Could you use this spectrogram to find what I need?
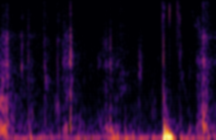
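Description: Biting and chewing raw green bell pepper: one crisp, sharp crunch stands out amid soft, faint chewing noises, with no talk over it.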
